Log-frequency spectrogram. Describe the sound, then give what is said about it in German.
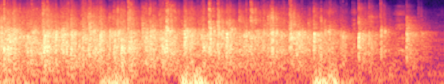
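A crowd claps steadily, giving applause to God, in a dense, sustained burst of applause, holding strong throughout before starting to taper off at the end. “Merci vielmals, wir geben Gott Applaus für das.”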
